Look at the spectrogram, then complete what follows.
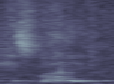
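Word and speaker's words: hegemony: 근데 이제 맨 처음에 미국식 발음은 헤즈마니예요. 헤즈마니.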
